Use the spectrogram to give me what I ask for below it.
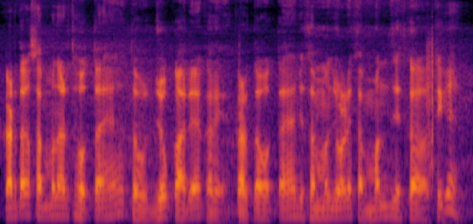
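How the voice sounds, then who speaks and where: A man's voice: mid-range voice, fairly quick. A man teaching an exam-prep grammar lesson, asking questions and answering them himself while repeating key terms. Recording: dull lo-fi recording with faint noise.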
